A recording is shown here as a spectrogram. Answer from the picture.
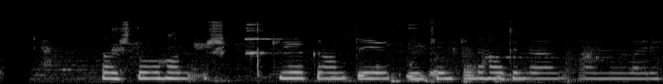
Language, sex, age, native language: Icelandic, male, 13, Icelandic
